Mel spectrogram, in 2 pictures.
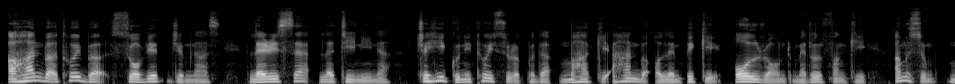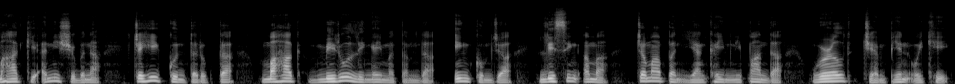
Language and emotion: Manipuri, neutral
